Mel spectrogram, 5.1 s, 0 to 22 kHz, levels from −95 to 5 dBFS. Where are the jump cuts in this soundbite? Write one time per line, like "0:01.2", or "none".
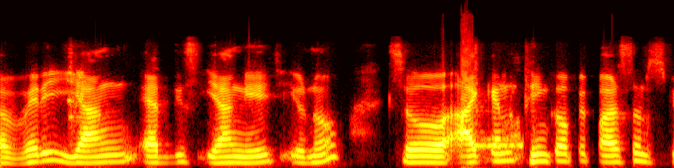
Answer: none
